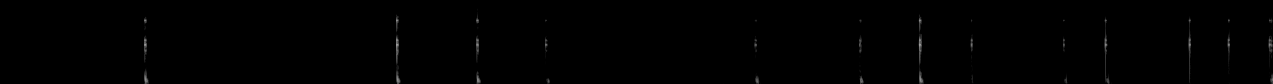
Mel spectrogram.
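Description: Computer keyboard keystrokes and mouse clicks: about a dozen short, sharp clicks, spaced irregularly, as a chemical formula is typed and edited.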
